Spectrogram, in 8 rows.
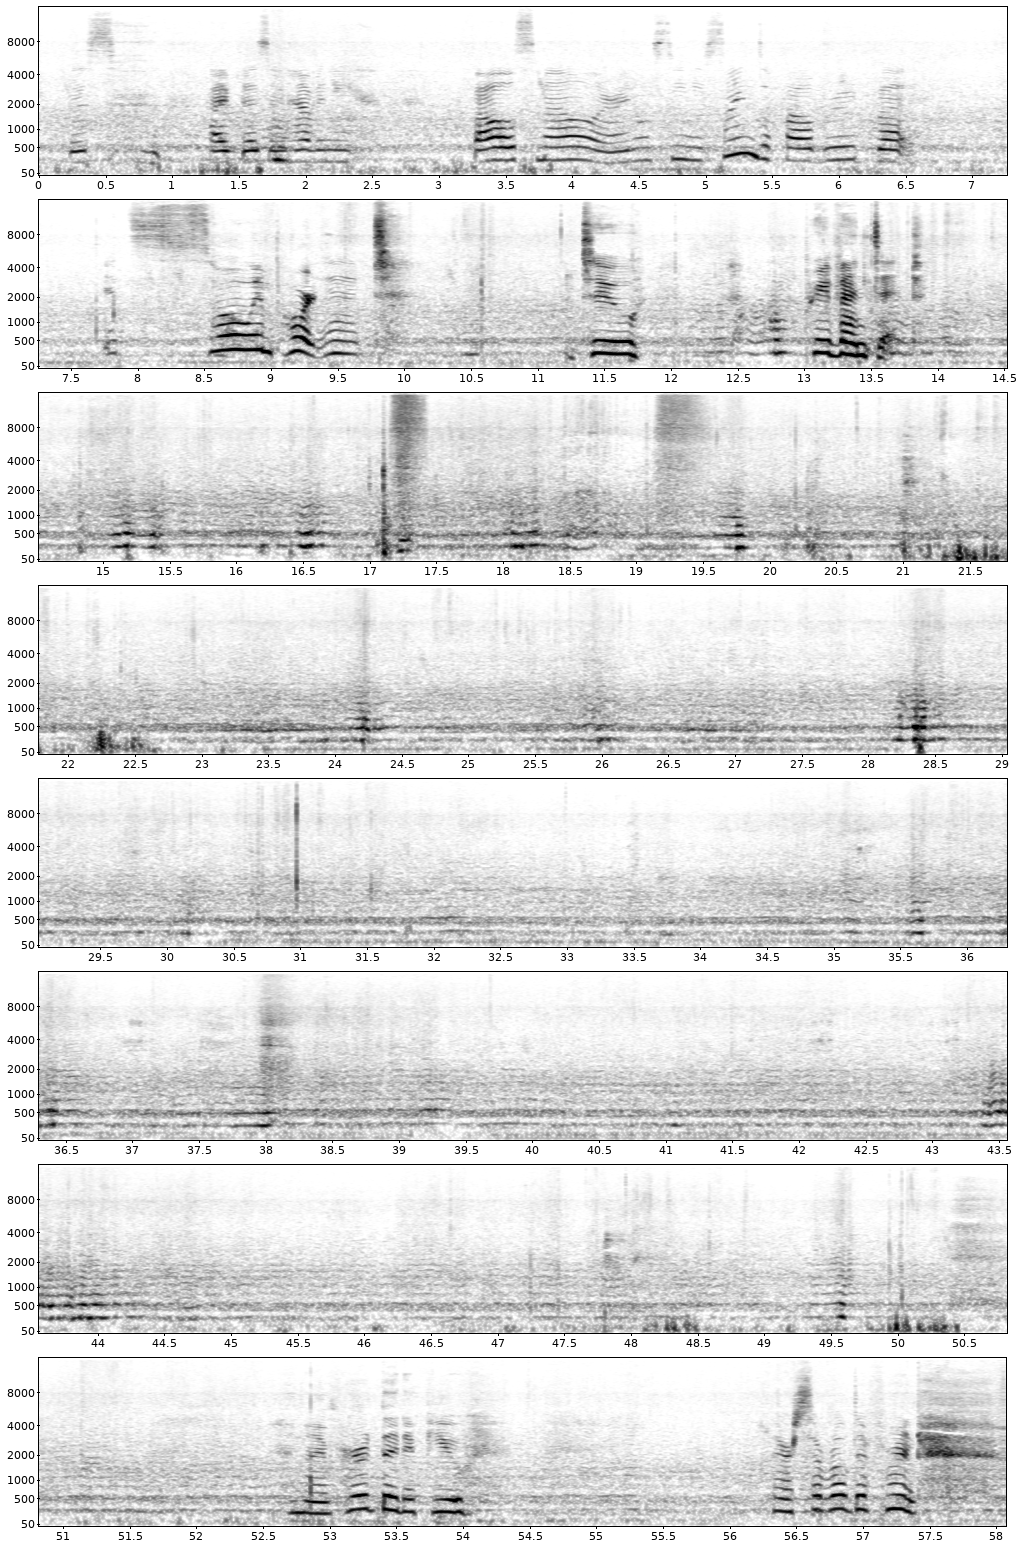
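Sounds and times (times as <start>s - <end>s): bees humming: 7.8s - 58.0s.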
